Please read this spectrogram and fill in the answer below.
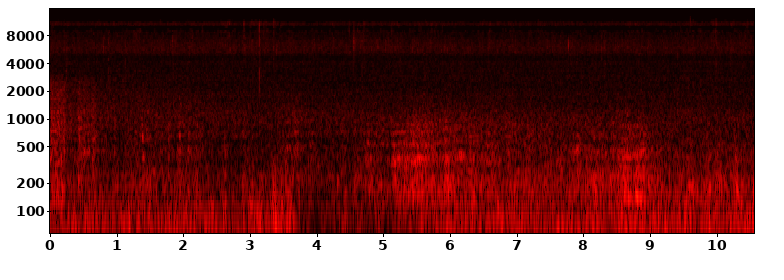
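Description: Thunder rumbling from a thunderstorm. It eases briefly just before halfway, then rolls in louder again for the second half.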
